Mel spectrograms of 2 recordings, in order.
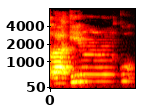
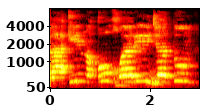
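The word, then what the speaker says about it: لئن أخرجتم: Nun mati ketemu huruf alif yang marfu atau dhammah, hukum bacanya izhar, tidak la in u, tidak. Tapi yang benar adalah la in ukhrijatum. Kata ukhrijatum setelah alif yang marfu atau dhammah 1 harokat, kemudian khoknya sukun, serak dan tebal.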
